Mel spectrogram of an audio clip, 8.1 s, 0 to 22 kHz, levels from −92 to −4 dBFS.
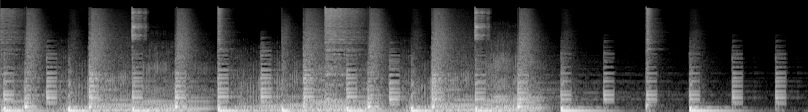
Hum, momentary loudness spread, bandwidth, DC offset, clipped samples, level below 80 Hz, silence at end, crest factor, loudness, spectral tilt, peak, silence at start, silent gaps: none; 13 LU; 16.5 kHz; under 0.1%; under 0.1%; -22 dBFS; 0.25 s; 16 dB; -21 LUFS; -7 dB/octave; -2 dBFS; 0 s; none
